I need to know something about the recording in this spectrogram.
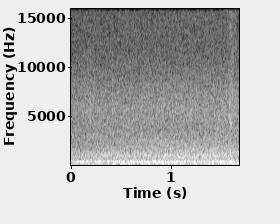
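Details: Many Western honey bees buzzing at an open hive in an apiary while mature honey frames are taken from supers; a dense, steady droning hum with a low tone throughout, loud and unbroken.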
